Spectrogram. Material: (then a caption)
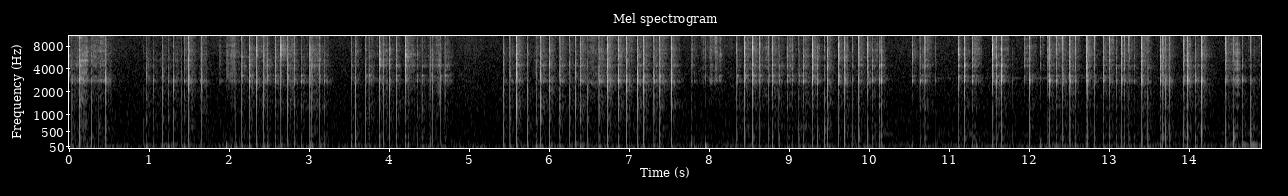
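Cardboard. Long acrylic nails and natural nails tap rapidly on a large, empty, hollow white cardboard tube held at an angle. The result is bursts of short, dry, bright clicks with almost no ring, separated by brief pauses, over a faint low hum.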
